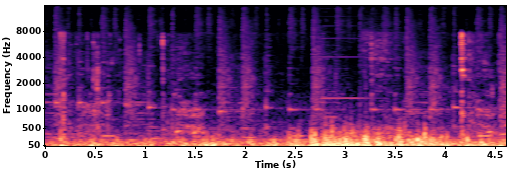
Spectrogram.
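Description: Hot water is poured into a pot of desi chicken jhola curry, a close continuous liquid splashing and gurgling that swells toward the end.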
